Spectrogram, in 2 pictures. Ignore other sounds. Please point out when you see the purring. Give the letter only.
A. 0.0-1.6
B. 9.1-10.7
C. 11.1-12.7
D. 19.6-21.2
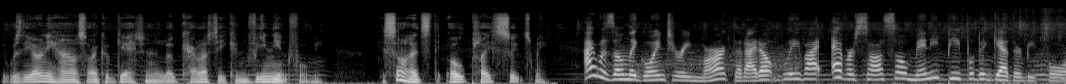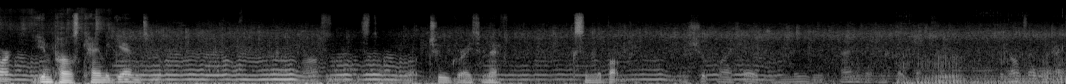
D.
